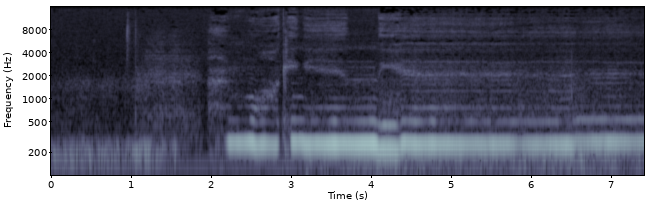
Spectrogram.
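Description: Fingers rub and scratch over a microphone's foam cover.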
